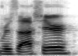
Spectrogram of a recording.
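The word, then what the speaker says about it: Risacher: Risa Shea. French.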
